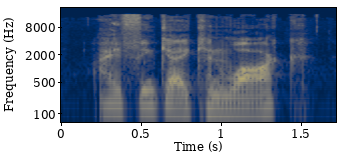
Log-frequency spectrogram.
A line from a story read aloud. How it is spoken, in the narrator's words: he said in a frail voice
